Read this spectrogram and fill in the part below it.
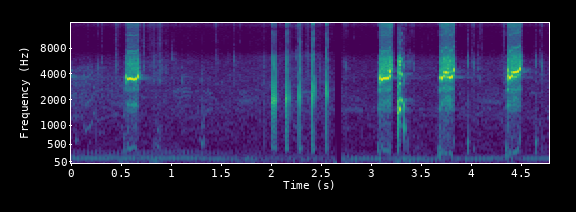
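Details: Teetar, the grey francolin of India, calling in an uneven mix: a single sharp high note, a quick burst of five rapid lower clicks, then three louder, strident high notes over a faint low hum.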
